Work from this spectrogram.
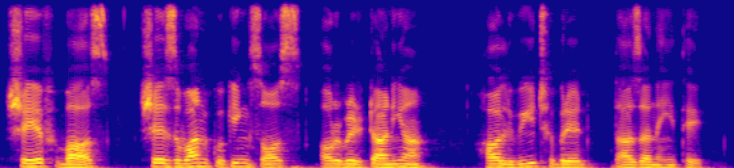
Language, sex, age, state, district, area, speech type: Urdu, male, 18-30, Uttar Pradesh, Ghaziabad, urban, read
